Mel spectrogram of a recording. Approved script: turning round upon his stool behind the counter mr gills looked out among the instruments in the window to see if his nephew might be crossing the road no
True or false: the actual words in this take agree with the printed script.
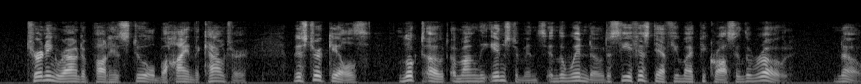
true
